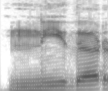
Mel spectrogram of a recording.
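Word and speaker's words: neither: परिणाम आए उनके अनुसार नीदर ना तो इसको नादर भी बोल देते हैं नीदर भी बोल देते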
